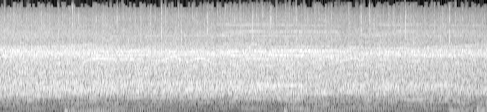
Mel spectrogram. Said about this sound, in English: Crowd is wild.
